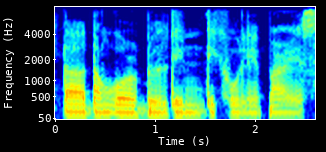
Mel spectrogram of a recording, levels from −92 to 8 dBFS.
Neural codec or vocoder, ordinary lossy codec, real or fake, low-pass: none; none; real; 7.2 kHz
